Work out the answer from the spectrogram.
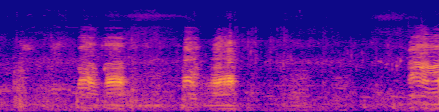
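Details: A couple of Muscovy ducks meeting in the water on a farm, giving short nasal honking calls in two quick pairs, then a further call at the end, with quiet gaps between.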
